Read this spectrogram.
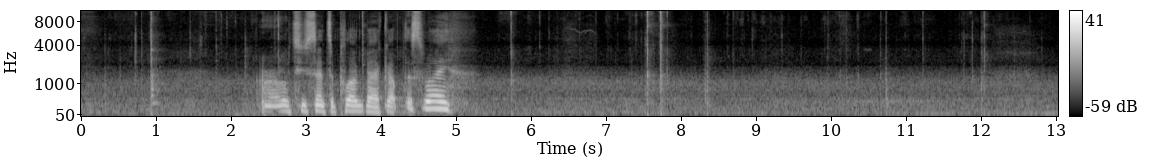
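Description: Small plastic connectors click and snap faintly.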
